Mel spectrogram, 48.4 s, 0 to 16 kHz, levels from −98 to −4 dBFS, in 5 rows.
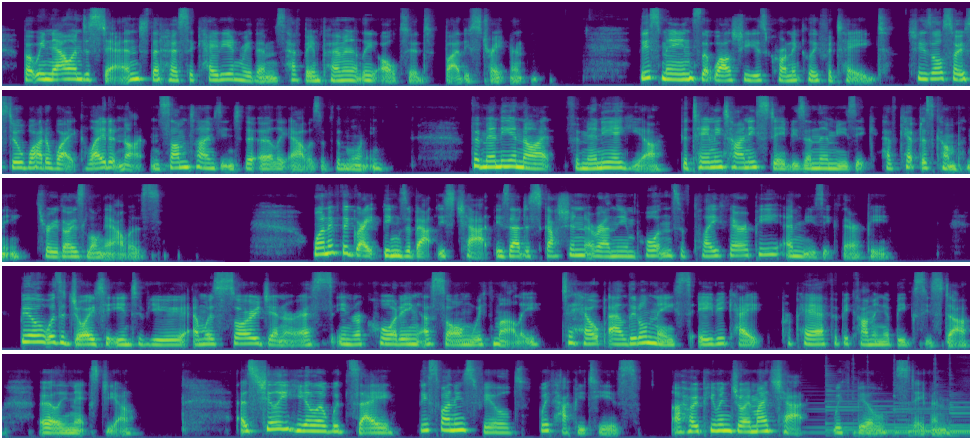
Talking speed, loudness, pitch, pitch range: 170 wpm, -25 LUFS, 190 Hz, 175-215 Hz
